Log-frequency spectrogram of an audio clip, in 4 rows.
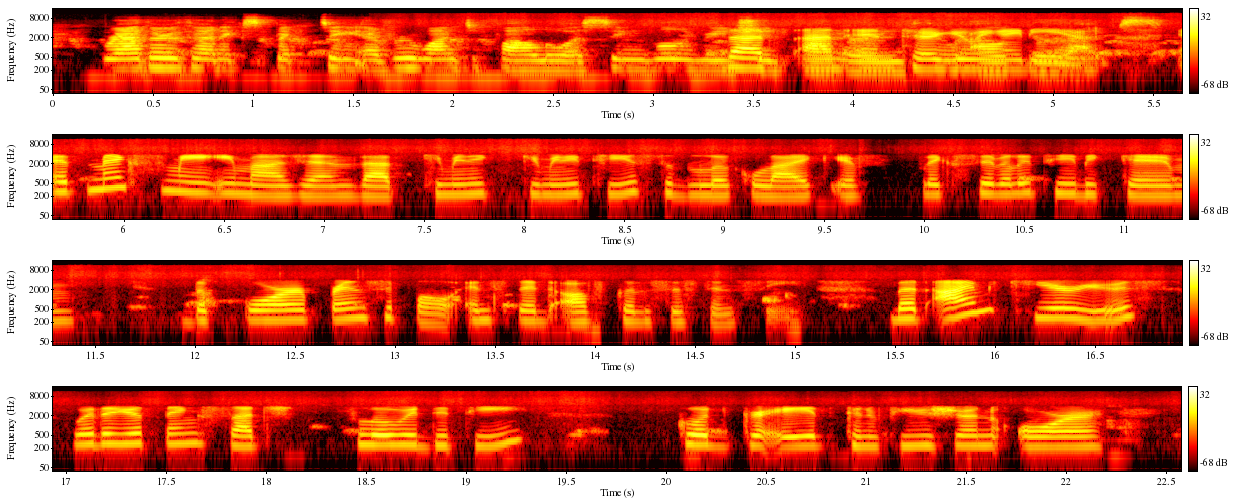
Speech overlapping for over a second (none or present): present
